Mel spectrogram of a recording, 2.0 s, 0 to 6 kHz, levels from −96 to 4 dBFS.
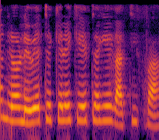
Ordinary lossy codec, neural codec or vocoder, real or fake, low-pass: AAC, 32 kbps; none; real; 5.4 kHz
